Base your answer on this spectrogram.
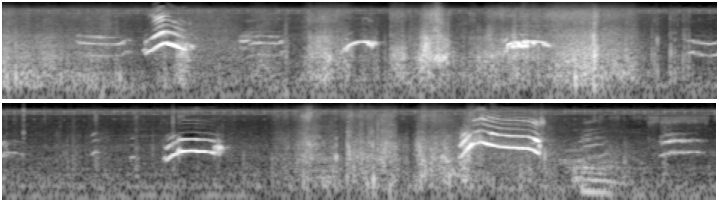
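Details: Benito, a large-spotted Bengal kitten, gives several short, rising-then-falling harmonic meows spread through the recording, the clearest near the start, middle and end, over a hissy background with faint thumps and rustles.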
